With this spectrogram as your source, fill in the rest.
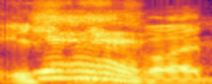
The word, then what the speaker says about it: Isthmian: Isthmian. That's Isthmian. Just forget there's like a T and H, and they just say Isthmian. They just like throw a few extra letters in just to piss you off.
